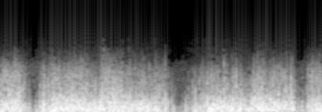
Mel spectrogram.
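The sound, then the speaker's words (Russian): Loud, steady wind rushes and buffets outdoors in the morning in the Polish Tatra mountains, a dense low roar with a few brief lulls. No voices are heard. “А вот что фиксирует микрофон утром в польских Татрах.”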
